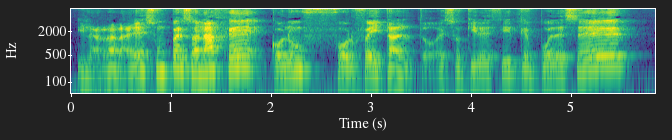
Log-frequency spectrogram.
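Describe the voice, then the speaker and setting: Lively bright-voiced Spanish man chatting. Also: on the high side, takes it slowly. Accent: Spanish from Spain. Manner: chatty and playful, often joking and self-mocking. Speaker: card unboxing channel host. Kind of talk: casual unboxing commentary, switching between Spanish and English.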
